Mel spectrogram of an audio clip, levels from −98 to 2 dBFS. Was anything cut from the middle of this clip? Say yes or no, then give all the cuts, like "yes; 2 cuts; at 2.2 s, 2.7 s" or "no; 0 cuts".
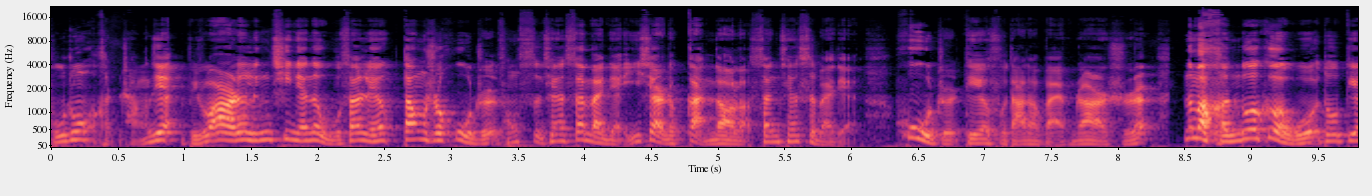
no; 0 cuts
